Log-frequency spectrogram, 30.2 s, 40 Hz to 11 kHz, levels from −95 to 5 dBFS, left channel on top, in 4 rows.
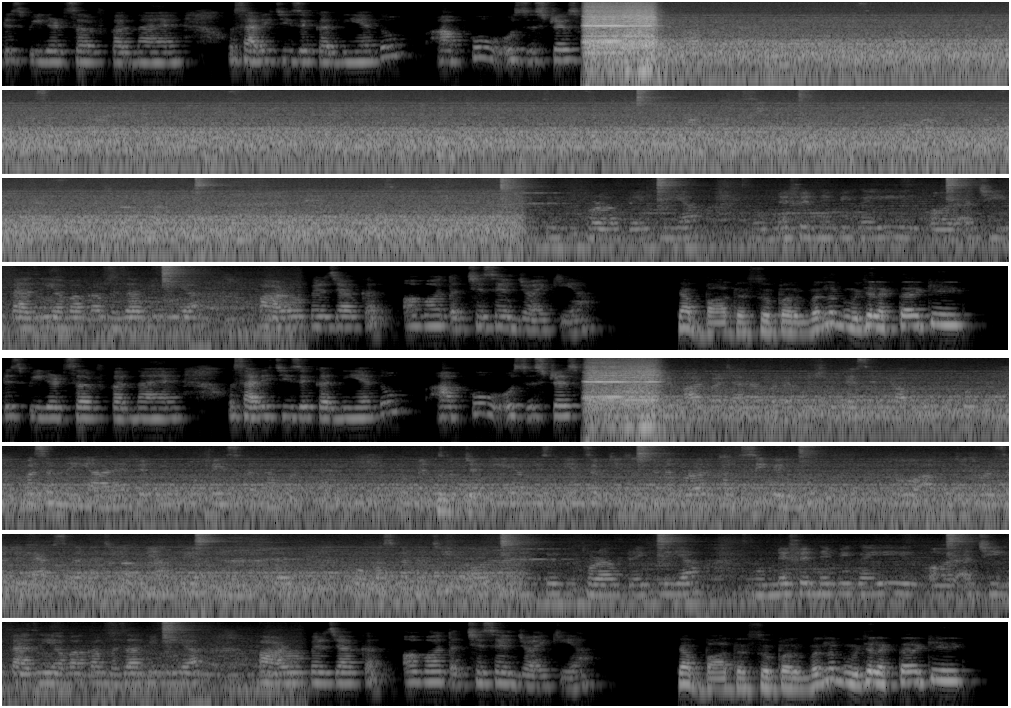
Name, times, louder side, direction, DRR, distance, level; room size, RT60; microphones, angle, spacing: voice 1, 0.0-13.7 14.2-27.1, right 2 dB, 20° right, 1 dB, 1.0 m, -50 dB
sound 1, 4.3-19.0, left 7 dB, 70° left, 0.4 m, -36 dB
voice 2, 10.8-11.2 27.7-29.8, right 1 dB, 5° right, 0 dB, 0.4 m, -42 dB
sound 2, 12.2-24.9, left 3 dB, 20° left, 0.7 m, -50 dB
2.9 x 2.4 x 3.1 m, 0.24 s
head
